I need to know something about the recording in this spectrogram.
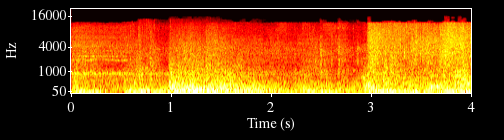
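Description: A large metal shield strikes with a loud clang.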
